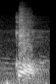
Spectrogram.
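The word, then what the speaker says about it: comb: तो कंघी को इंग्लिश में क्या कहा जाएगा कम सीओ एम बी कुर्सी ये भी घर में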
